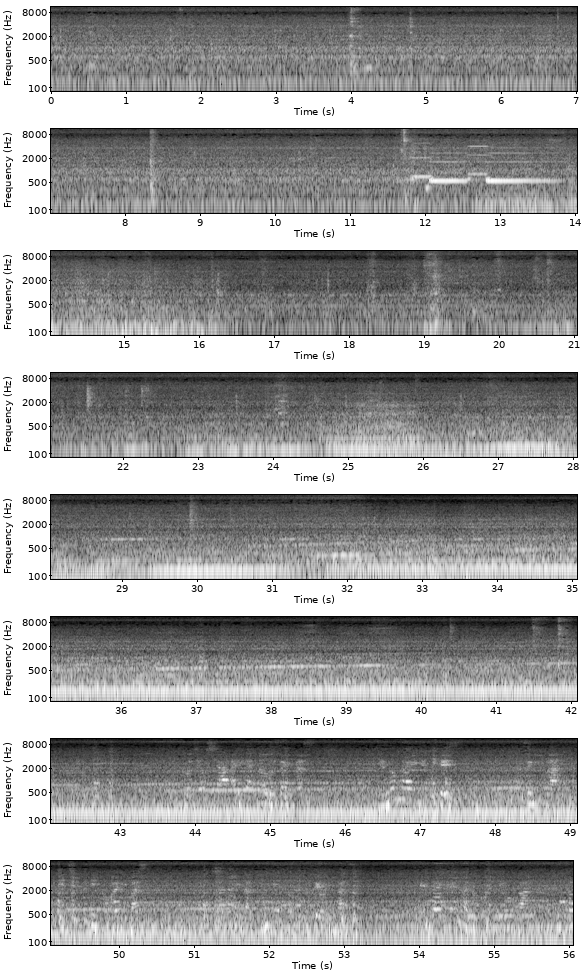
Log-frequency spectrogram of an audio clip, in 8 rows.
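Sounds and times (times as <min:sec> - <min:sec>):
diesel railcar engine: 0:00.0 - 0:56.0
rising whine: 0:11.8 - 0:15.0.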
